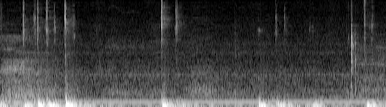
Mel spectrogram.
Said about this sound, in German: Ach, man darf gar nicht so lange tippen. Das ist ja eine blöde Software.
